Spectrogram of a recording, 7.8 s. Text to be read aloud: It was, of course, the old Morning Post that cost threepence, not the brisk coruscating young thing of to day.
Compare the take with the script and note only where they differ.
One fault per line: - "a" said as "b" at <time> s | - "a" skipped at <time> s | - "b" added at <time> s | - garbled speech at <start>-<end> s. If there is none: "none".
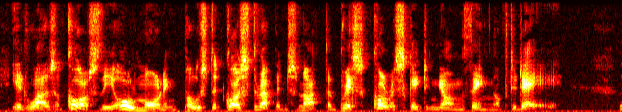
none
